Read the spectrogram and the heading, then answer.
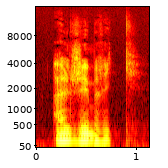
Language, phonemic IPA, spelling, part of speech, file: French, /al.ʒe.bʁik/, algébrique, adjective, Fr-algébrique.ogg
- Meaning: algebra, algebraic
